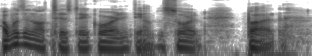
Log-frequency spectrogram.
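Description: The man's pitch is very deep and low. His voice is somewhat breathy. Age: 40s. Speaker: podcast host. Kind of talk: solo monologue, personal reflection.

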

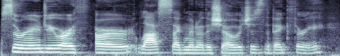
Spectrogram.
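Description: A woman speaks at a very fast pace. Her very deep, low pitch stays monotone and flat. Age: 19. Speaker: podcast co-host, college student. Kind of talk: casual chat.

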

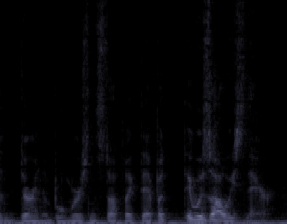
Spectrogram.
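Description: A man at a medium pitch talks with audible room echo around him. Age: 40s. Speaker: comedy podcast host. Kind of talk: comedic casual chat.

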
